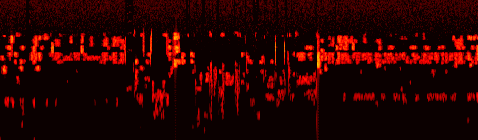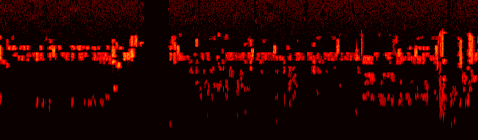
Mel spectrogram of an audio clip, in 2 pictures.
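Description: Dice roll and clatter in a tray.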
